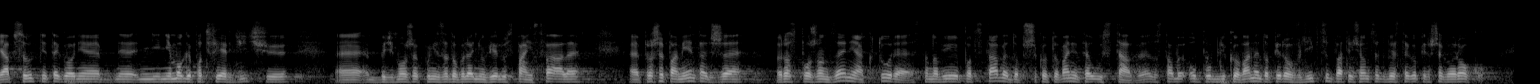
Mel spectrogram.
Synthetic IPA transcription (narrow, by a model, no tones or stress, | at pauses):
jaːpsɔlut̪ɲɛt̪ɛɡɔɲɛɲɛɲɛmɔɡɛpɔt̪fʲjɛɾd͡ʑit͡ɕ | bɘt͡ɕmɔʐɛkuɲɛzad̪ɔvɔlɛɲuvʲjɛluspaj̃st̪faalɛ | pɾɔʂɛpamʲjɛnt̪ad͡ʑʐɛ | ɾɔspɔʐɔnd̪zɛɲakt̪uɾɛst̪anɔvʲiwɘpɔt̪st̪avɛd̪ɔpʂɘɡɔt̪ɔvaɲat̪ɛjust̪avɘzɔst̪awɘʔɔpublʲikɔvanɛd̪ɔpʲjɛɾɔvlʲipt̪sud̪vat̪ɘɕɔnt̪sɛd̪vud͡ʑɛst̪ɛɡɔpʲjɛɾfʂɛɡɔɾɔku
